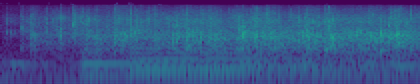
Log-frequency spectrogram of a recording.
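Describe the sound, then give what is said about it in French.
An audience applauds during a church service, a faint, steady wash of clapping over sustained keyboard chords throughout. “Madame, je veux qu'on acclame Dieu pour ta vie.”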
